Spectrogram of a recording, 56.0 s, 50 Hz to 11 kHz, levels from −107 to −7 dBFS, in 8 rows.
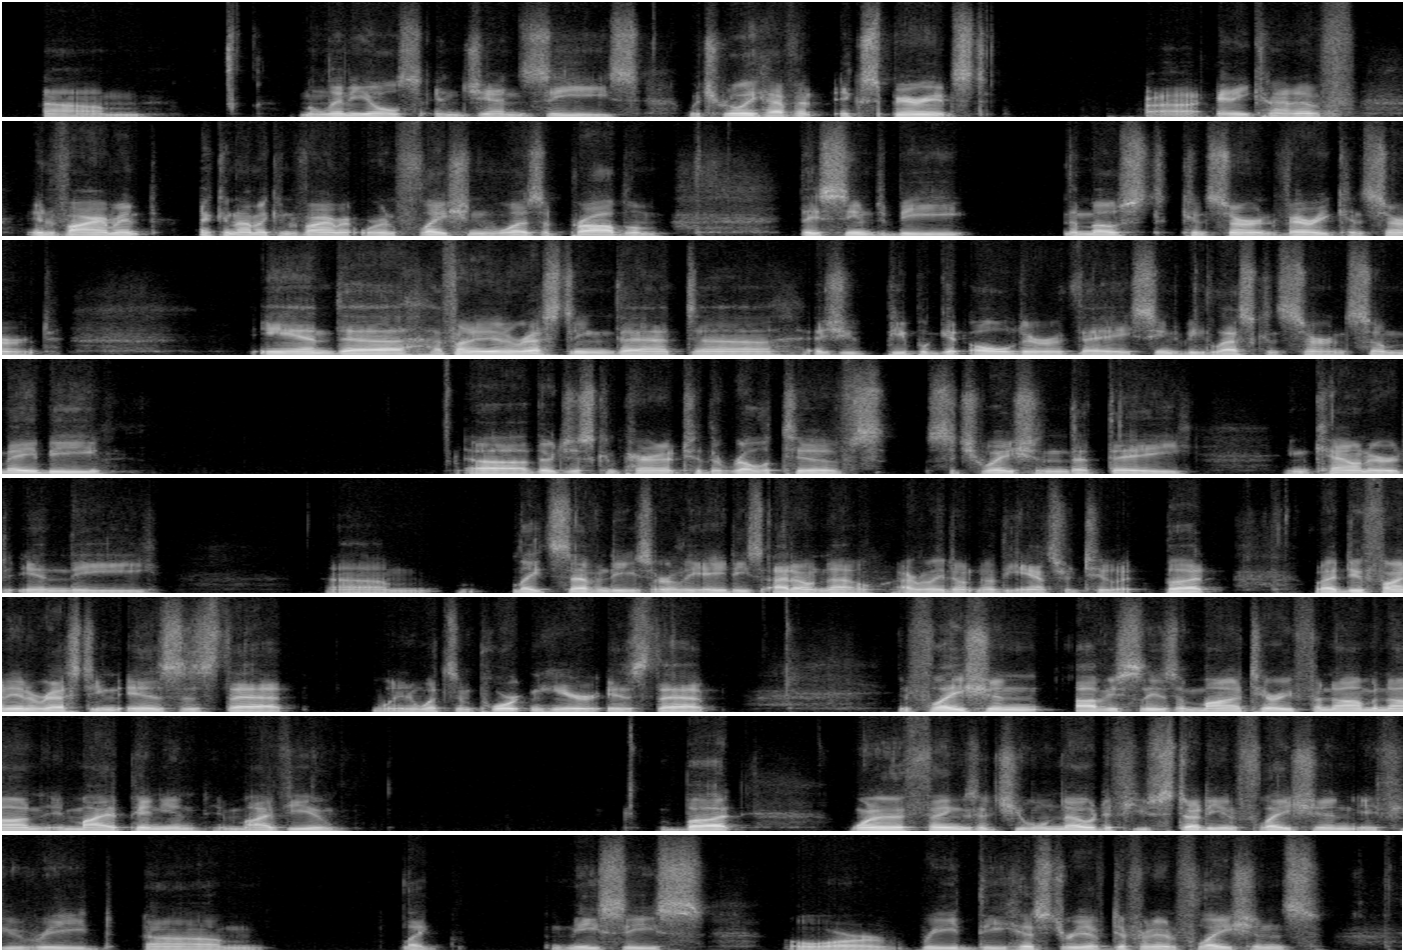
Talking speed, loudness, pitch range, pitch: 145 wpm, -29 LUFS, 85-95 Hz, 90 Hz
